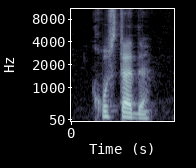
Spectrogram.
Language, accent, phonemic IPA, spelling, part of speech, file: French, France, /kʁus.tad/, croustade, noun, LL-Q150 (fra)-croustade.wav
- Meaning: 1. croustade 2. crumble (dessert)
